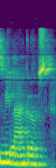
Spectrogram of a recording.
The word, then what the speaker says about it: Milagros: People always mispronounce my name. It's Milagros.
